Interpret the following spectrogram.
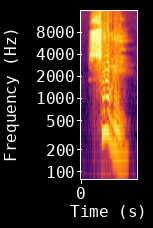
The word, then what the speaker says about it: souris: Souris. Souris significa ratón y como vemos, la S no se pronuncia por ser consonante final.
